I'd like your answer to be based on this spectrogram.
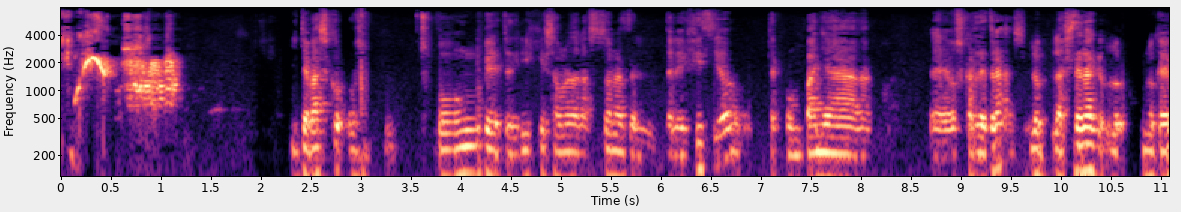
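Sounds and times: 
small droid screaming in fear: 0.0s - 1.2s
speech: 2.3s - 11.0s.

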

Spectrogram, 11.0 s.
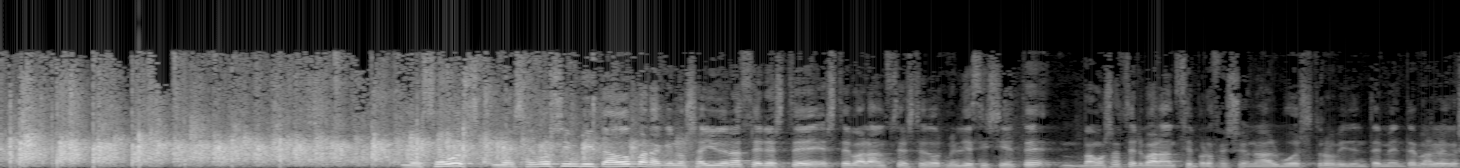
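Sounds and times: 
audience applause: 0.0s - 5.3s
speech: 3.0s - 10.9s.

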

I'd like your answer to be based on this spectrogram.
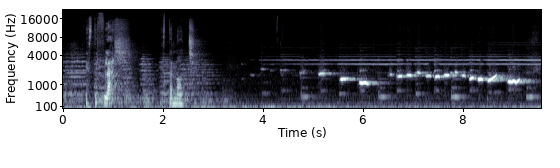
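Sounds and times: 
playful 1920s cabaret song recording: 0.0s - 9.5s
speech: 0.7s - 1.4s, 2.1s - 2.8s.

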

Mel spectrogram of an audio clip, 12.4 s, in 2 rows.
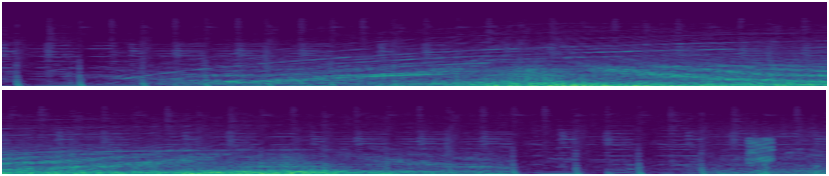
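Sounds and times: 
electric car motor whine: 0.8s - 10.1s
tire rumble: 0.9s - 10.2s.

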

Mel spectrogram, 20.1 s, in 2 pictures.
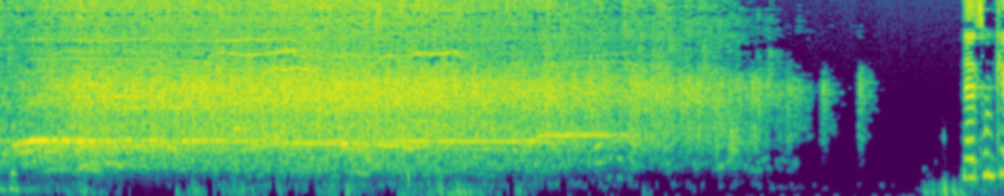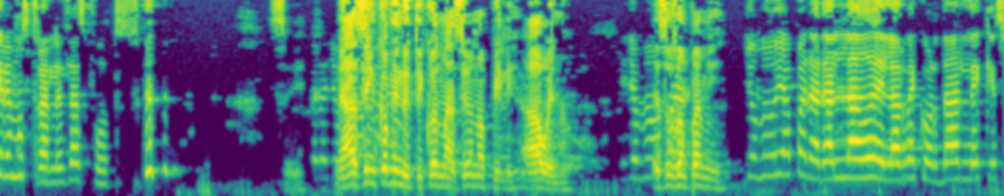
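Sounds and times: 
laughter: 0.0s - 6.4s
audience applause: 0.0s - 8.1s
speech: 9.7s - 11.7s, 12.8s - 20.0s.

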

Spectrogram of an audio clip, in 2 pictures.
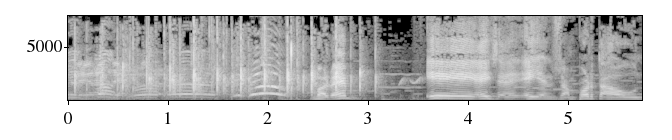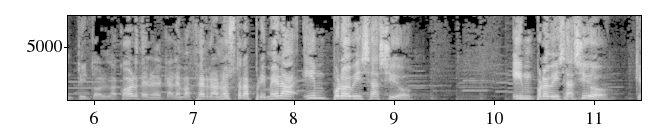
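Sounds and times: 
people whooping and cheering: 0.0s - 2.5s
applause in radio studio: 0.0s - 3.3s
speech: 2.5s - 3.0s, 3.6s - 9.3s, 10.2s - 11.4s.

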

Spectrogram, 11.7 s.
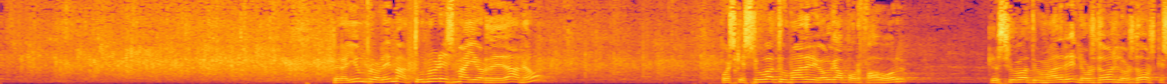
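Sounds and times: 
crowd applause: 0.0s - 8.5s
speech: 3.3s - 5.5s, 7.2s - 9.2s, 9.9s - 11.6s.

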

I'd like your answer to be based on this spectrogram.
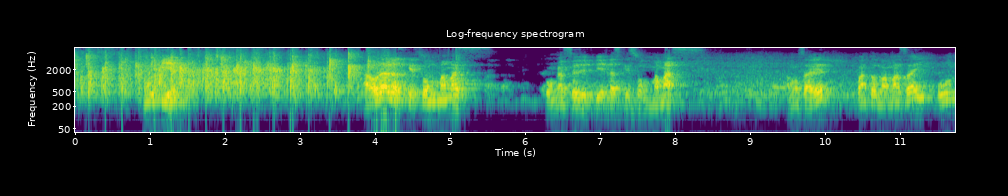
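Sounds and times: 
audience applause: 0.0s - 4.3s
speech: 1.0s - 1.6s, 3.9s - 5.3s, 6.3s - 8.2s, 9.5s - 11.7s.

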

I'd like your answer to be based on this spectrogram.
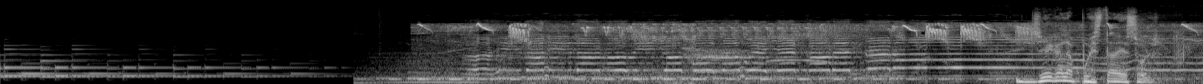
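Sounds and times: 
scarlet ibis corocora call: 3.7s - 12.0s
speech: 10.5s - 11.9s.

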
